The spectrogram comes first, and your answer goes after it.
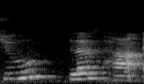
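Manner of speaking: teacher sounding out चू plus हा; spelling it out slowly. Shown as a demonstration. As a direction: sound out चू and हा separately, then join them. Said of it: "ऐसा पढ़ेंगे".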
